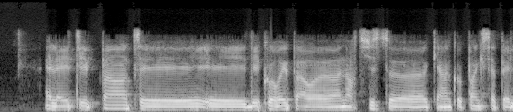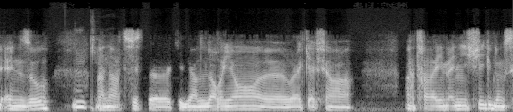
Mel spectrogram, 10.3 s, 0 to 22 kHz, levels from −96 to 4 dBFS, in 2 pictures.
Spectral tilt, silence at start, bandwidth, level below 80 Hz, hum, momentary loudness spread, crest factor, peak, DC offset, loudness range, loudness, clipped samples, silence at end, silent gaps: -5 dB/octave; 0.2 s; 8 kHz; -40 dBFS; none; 5 LU; 10 dB; 0 dBFS; under 0.1%; 1 LU; -11 LUFS; under 0.1%; 0 s; none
